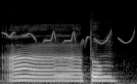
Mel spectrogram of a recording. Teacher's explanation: Karena di sini ada nun mati bertemu huruf ta. Cara membacanya adalah samar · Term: ikhfa hakiki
